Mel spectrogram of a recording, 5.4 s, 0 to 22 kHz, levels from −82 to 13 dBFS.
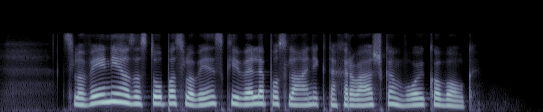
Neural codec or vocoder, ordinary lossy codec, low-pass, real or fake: codec, 24 kHz, 0.9 kbps, WavTokenizer, large speech release; none; 7.2 kHz; fake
